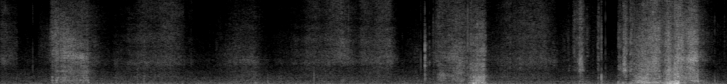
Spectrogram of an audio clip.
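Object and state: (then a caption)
Baking soda clumps being crushed. Latex-gloved fingers squeeze, crush and rub crumbly clumps of pale pink-tinted baking soda powder packed in a container. Bright, gritty crackles and sharp snaps burst out as the clumps break, with softer rustling in between as loose powder sifts down through the fingers.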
